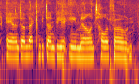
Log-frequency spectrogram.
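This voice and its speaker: Against noticeable background noise, a woman speaks at a moderate pace in a fairly high pitch with monotone, flat intonation. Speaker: recruitment consultant presenting to city council. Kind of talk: presentation at council meeting. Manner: hesitant, many ums.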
